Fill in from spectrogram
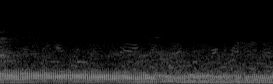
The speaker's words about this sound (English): hold on, there's a car going by, walking down the road.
